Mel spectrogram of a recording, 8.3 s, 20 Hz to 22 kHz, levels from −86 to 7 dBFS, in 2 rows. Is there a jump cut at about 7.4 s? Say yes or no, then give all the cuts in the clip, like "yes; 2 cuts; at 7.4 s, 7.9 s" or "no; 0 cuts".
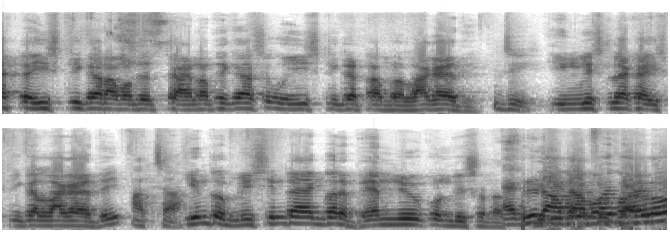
yes; 1 cut; at 7.4 s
